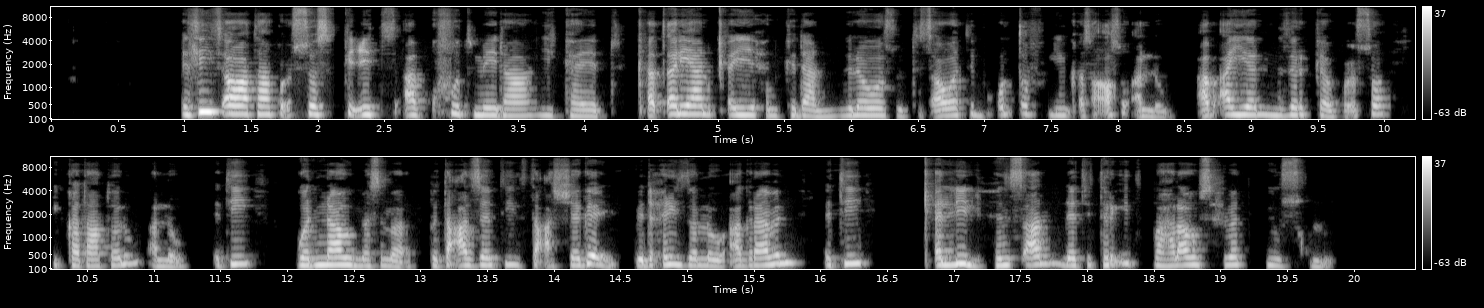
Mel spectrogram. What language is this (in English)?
Tigrinya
